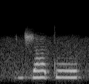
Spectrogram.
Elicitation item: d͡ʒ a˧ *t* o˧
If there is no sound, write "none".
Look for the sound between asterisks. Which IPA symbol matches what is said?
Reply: t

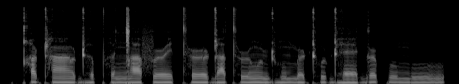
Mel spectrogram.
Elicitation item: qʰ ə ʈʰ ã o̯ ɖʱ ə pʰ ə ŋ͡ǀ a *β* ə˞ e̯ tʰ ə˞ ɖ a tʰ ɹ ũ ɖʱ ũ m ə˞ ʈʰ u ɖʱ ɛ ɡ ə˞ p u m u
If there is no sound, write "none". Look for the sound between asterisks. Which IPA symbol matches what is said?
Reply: f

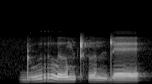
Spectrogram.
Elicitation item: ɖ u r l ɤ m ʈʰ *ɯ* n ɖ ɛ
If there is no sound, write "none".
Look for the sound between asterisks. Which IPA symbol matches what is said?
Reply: ɤ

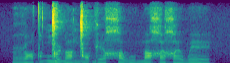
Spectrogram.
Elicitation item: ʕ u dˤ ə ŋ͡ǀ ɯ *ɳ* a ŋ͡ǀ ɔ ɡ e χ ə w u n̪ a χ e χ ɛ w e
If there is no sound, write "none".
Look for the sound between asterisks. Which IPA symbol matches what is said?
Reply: ɳ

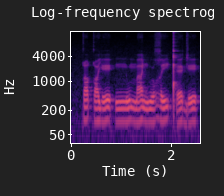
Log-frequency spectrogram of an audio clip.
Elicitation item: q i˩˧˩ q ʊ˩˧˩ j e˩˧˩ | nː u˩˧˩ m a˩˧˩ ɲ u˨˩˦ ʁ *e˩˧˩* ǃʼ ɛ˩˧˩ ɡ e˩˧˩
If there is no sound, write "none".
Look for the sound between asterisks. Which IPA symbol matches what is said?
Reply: i˩˧˩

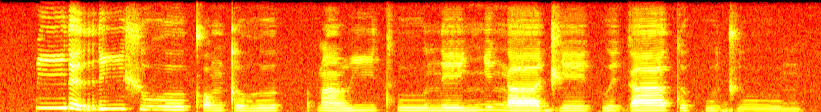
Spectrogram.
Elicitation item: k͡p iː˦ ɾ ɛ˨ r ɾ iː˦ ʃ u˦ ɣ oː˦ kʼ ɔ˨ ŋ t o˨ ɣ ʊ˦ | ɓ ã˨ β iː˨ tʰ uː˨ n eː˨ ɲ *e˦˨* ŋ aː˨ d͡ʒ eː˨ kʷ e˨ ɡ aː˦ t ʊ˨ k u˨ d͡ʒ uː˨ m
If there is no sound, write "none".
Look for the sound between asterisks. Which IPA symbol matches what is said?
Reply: e˦˨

